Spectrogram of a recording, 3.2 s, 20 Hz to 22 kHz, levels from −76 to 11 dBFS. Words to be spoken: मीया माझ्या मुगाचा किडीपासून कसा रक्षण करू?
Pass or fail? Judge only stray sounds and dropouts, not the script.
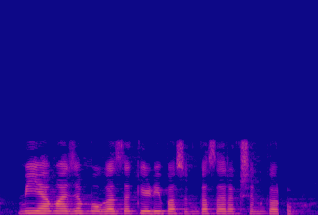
fail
